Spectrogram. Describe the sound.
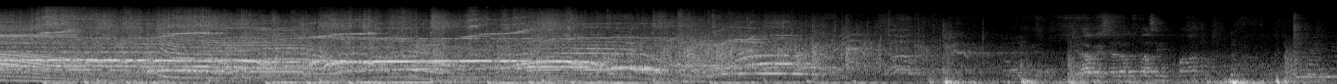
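A crowd cheers and claps loudly, with shouts and whistles rising over the din for several seconds before it fades into scattered voices and a few thumps.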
